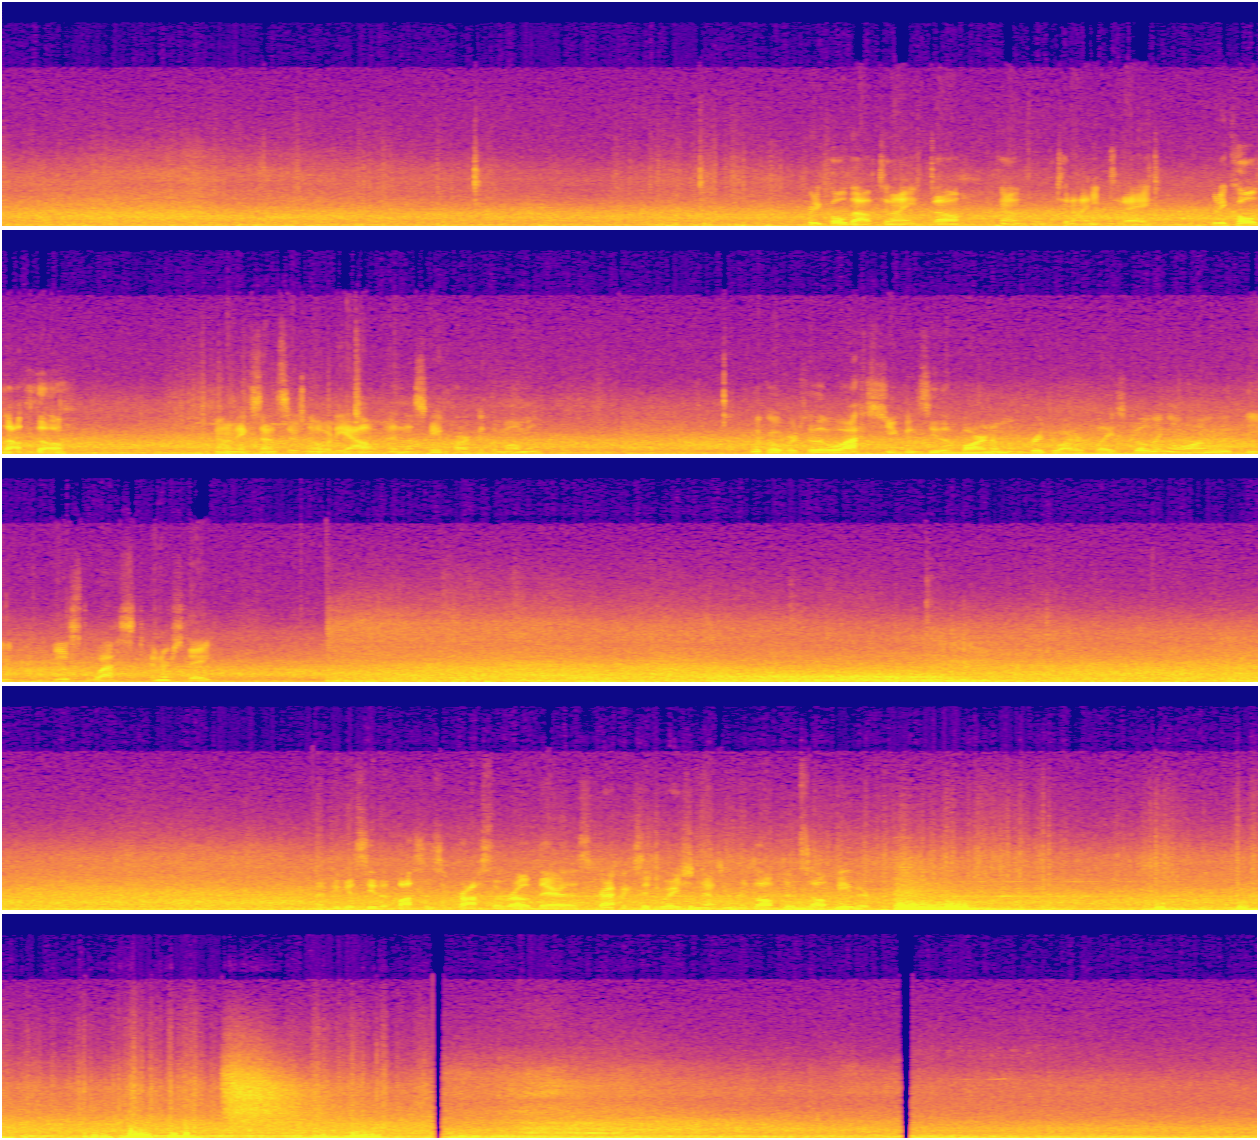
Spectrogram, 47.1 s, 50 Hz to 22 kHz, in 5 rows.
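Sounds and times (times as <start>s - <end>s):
road traffic roar: 0.0s - 47.0s
wind on microphone: 1.4s - 7.6s, 33.0s - 40.9s.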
